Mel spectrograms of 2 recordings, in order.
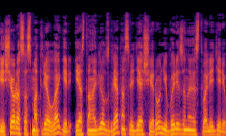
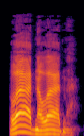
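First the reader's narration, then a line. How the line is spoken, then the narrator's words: Resigned sigh. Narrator (Russian): вздохнул напарник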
